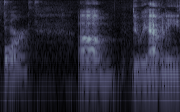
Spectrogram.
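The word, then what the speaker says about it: Borgne: in lake um borg b-o-r-g-n-e i think it's pronounced board um do we have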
